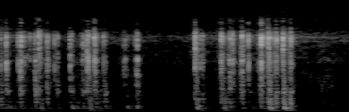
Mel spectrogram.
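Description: Typing on a computer keyboard: a quick run of keystrokes for nearly two seconds, a short pause, then a second run that stops near the end. The two runs are a user name and then a password being entered.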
